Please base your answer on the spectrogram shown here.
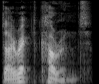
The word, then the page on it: direct current: British English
